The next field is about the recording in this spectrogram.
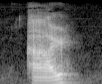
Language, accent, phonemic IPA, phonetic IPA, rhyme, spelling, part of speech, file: German, Austria, /aːl/, [ʔäːl], -aːl, Aal, noun, De-at-Aal.ogg
- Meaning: 1. eel 2. bad crease or crumple 3. torpedo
